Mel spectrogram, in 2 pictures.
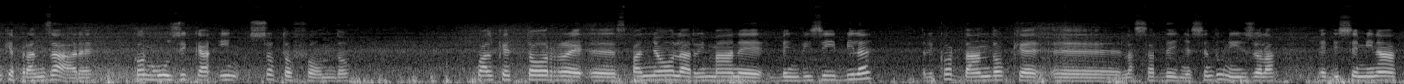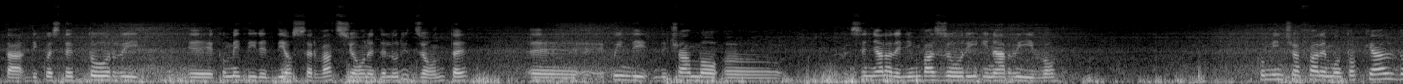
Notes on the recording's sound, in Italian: Podcast prodotto in data 15/08/2022 dalla spiaggia del Poetto per audiodescrizione a voce diretta su microfono bloccato.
